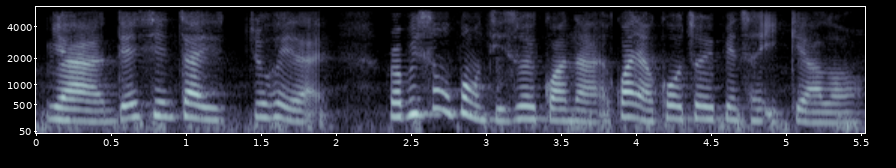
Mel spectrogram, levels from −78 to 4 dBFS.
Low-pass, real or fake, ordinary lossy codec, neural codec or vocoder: 5.4 kHz; real; none; none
